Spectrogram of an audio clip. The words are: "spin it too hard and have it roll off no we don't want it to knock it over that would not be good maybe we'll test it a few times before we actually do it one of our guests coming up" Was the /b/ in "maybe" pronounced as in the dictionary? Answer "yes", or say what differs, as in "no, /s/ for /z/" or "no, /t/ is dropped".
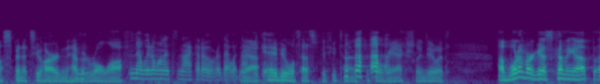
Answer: yes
